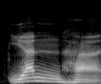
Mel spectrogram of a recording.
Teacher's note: nun mati bertemu dengan ha itu izhar maka nunnya itu di diperjelas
